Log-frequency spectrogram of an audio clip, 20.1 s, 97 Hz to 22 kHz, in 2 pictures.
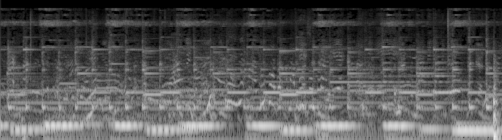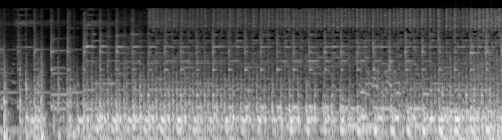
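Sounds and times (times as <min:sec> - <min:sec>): gamelan playing: 0:00.0 - 0:20.0
metallophones struck in ringing patterns: 0:00.0 - 0:20.0
barrel drum: 0:09.5 - 0:20.0.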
